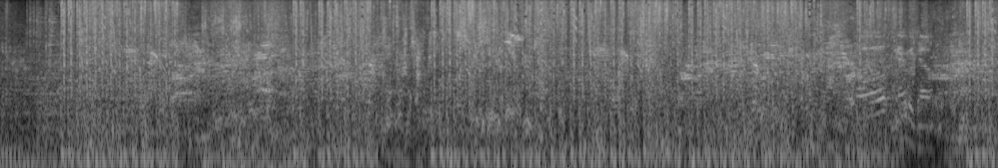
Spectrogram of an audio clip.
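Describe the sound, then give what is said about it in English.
Video game gunfire as players shoot Rachni husks, with dense, loud bursts of shooting that run without a break through the whole stretch. “I like the little Rachni husks because they just die so spectacularly. They've got this big bulbous gooey underbelly that explodes outward when you shoot them the tiniest bit.”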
